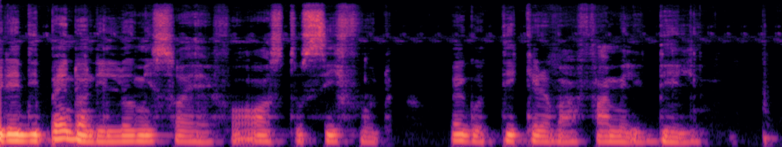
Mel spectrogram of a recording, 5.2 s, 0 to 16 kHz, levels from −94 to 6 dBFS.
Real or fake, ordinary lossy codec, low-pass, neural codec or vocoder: real; none; 14.4 kHz; none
